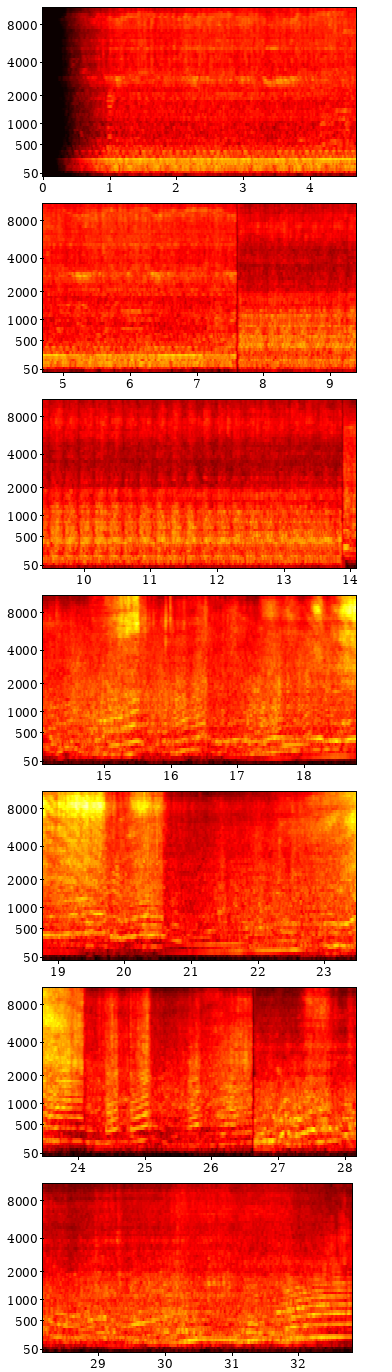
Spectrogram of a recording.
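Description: Drift cars at full throttle, their engines revving up and down through a corner, with tyres squealing in several bursts. It is preceded by a steady drone with fixed pitches that shifts in tone partway through.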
